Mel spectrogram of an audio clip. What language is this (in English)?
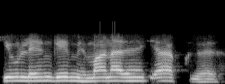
Hindi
